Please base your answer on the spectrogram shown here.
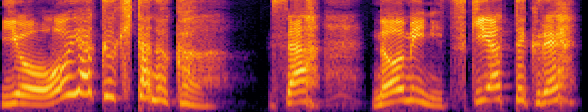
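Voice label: HELLO Japanese, Voice; GF Alarm; Excutioner buhuo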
